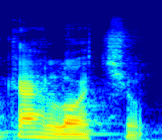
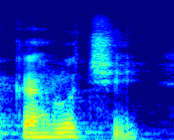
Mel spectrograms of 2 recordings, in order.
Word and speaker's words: Carlotti: Carlotti, mas pronunciamos o seu nome Carlotti. A pronúncia mais adequada é Carlotti.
